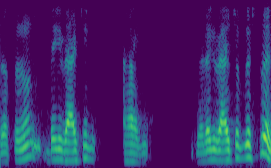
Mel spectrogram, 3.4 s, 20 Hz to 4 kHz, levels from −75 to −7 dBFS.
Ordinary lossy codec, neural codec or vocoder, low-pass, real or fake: Opus, 32 kbps; codec, 16 kHz, 6 kbps, DAC; 3.6 kHz; fake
